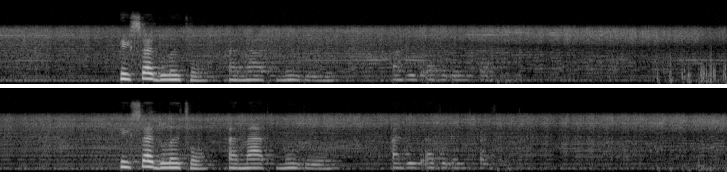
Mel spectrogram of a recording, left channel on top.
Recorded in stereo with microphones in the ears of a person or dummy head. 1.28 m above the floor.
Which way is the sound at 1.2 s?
30° left (ahead or behind).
